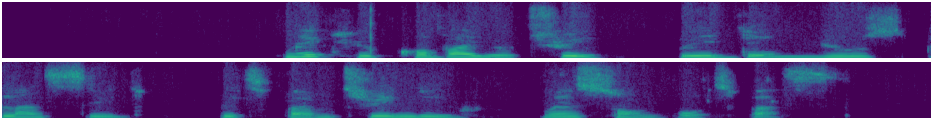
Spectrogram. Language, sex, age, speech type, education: Nigerian Pidgin, female, 30-45, spontaneous, tertiary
